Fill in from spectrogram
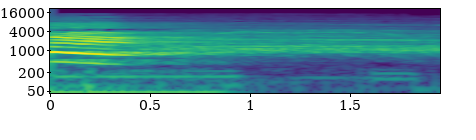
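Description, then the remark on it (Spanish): A crowd of women, with some men joining in, screams and whoops loudly, high shrill voices overlapping in a sustained burst of cheering that stays strong for the full two seconds. “Y hay hombres que no se aguantaron y gritaron ellos porque entendieron lo mejor que griten.”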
